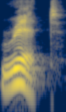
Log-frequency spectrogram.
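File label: "writ", US English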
